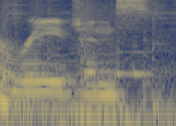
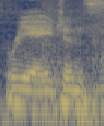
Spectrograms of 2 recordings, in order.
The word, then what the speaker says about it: reagents: i have no idea what they are they're regions reagents reagents i didn't know how to say it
